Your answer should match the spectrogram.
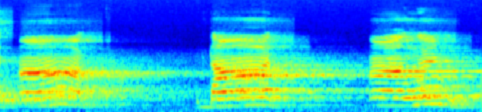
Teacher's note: नाक से भी आवाज निकल रही है और मुंह से, दोनों से निकल रही है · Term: अनुनासिक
